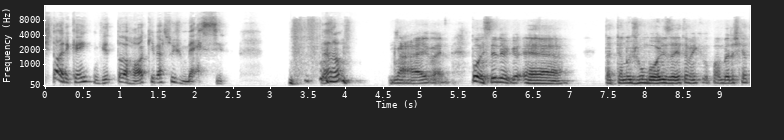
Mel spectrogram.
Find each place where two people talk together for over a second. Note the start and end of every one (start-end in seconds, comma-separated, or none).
none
